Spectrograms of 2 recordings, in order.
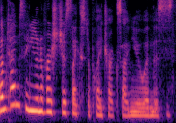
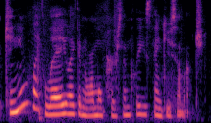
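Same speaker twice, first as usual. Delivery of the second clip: much softer, off-hand request; aside to pet; 9 dB quieter than usual. Real, not acted. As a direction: drop the volume for a private aside to the pet.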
